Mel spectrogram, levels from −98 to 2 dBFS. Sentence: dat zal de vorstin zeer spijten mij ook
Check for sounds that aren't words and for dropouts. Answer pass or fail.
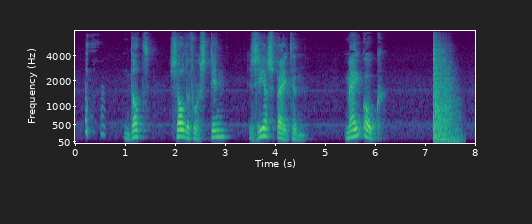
fail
